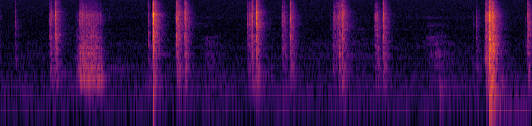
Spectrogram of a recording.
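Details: Newly acquired CVC-format video deck, needing new belts, powered up through an isolation transformer with a tape inserted: sharp irregular dry clicks and short whirring bursts, no steady drive hum. The deck partly lights up but the monitor seems completely dead.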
